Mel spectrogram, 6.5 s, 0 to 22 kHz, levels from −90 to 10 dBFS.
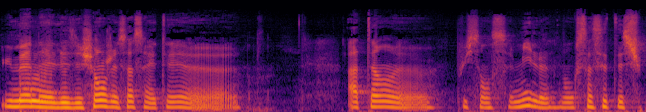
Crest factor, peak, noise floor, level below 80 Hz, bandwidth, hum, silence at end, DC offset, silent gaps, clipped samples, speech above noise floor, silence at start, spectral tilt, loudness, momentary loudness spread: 12 dB; -6 dBFS; -51 dBFS; -46 dBFS; 14.5 kHz; none; 0.05 s; under 0.1%; none; under 0.1%; 33 dB; 0 s; -5.5 dB/octave; -18 LUFS; 16 LU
